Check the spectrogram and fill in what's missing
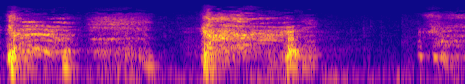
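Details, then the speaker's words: Two or three short, harsh cough bursts with a throat-clearing quality, from a Korean historical TV drama scene where someone demands to know who coughed; cough. "누구 인거 지금 누가 기침 소리를 내어서 누가 지친 소리를 내 얻는가 말이야"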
